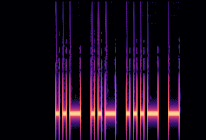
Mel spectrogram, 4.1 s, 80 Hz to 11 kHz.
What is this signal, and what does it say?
Morse code, heard as a keyed tone, about 17 wpm, 700 Hz. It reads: UUVT
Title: All Cut Numbers - 4-Digit 17wpm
